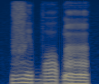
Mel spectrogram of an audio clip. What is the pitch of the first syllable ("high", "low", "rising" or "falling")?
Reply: low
